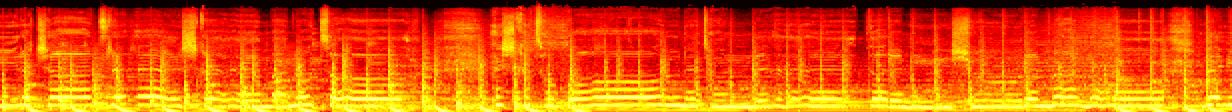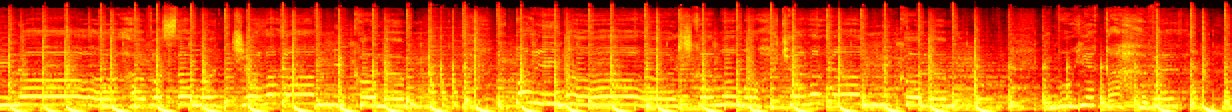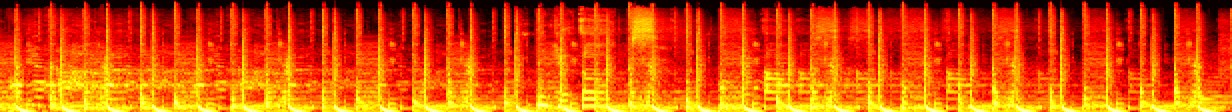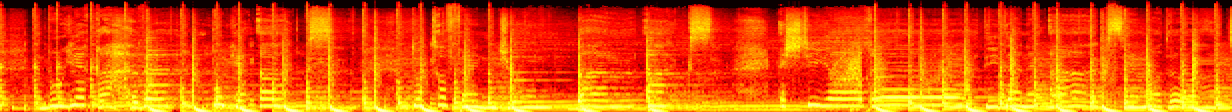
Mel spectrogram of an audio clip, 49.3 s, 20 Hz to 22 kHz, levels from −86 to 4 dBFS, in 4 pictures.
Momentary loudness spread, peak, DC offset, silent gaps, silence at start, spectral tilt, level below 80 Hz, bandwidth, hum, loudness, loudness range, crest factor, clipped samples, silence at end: 4 LU; 0 dBFS; under 0.1%; none; 0 s; -5 dB/octave; -16 dBFS; over 20 kHz; none; -9 LUFS; 3 LU; 8 dB; 0.2%; 0 s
